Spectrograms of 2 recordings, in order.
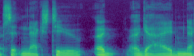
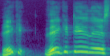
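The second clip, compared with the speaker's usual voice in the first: much higher, sarcastic mock hope. Bar fans sarcastically cheering on the Jets fan. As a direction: fake encouragement, dripping sarcasm. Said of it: "they start saying sort of sarcastically".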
